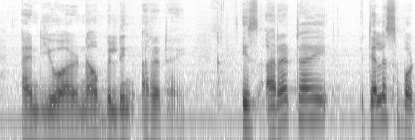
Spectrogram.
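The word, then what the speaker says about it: Arattai: out and we have we What is Aratai?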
